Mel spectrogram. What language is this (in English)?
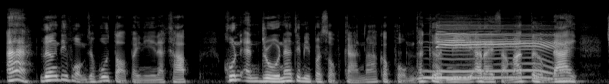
Thai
